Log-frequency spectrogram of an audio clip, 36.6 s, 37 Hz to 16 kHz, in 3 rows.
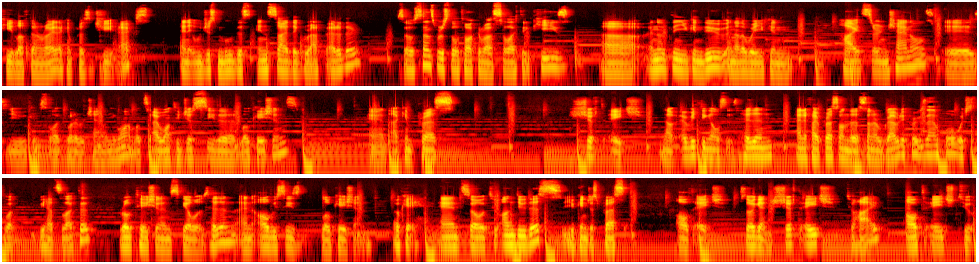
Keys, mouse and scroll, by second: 1.2 g, 4.7 click, 11.9 click, 12.8 click, 13.5 click, 13.9 shift+click, 14.1 shift+click, 15.3 KP_Decimal, 15.7-16.4 scroll down 6, 16.0-18.4 scroll up 4, 18.4-18.8 scroll up 1, 19.4 shift+h, 21.9 shift+middle click, 21.9 click, 25.6 click, 26.4 click, 27.8 click, 29.7 a, 32.7 alt+h, 35.2 alt+h, 35.5 click, 35.5 scroll up 1.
